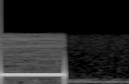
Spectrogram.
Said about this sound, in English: Why is the line ringing? Who's about to answer the phone? What's about to happen here?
